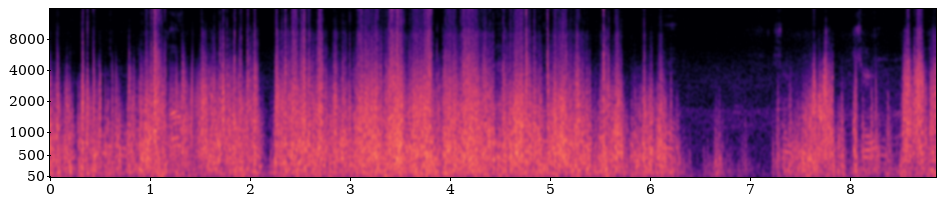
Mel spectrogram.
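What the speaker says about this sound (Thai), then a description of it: "แรงมาก" Strong storm winds of Typhoon Megi buffet the microphone in loud, continuous roaring gusts with a brief lull, while someone talks throughout.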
